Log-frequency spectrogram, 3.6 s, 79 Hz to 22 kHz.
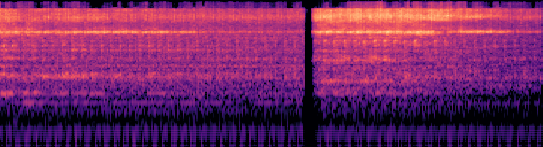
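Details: Small single-cylinder motorcycle engine idling after fitting a new spring and tightening the 14 mm nut, steady low thump with no tapping or rattle on top; engine noise fixed, idle clean and even.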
